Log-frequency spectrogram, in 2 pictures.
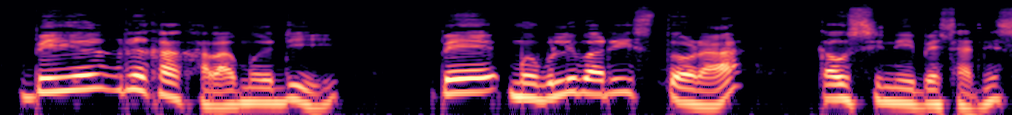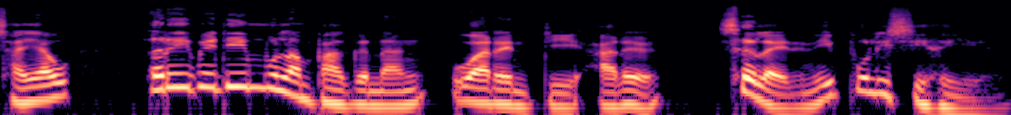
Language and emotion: Bodo, happy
